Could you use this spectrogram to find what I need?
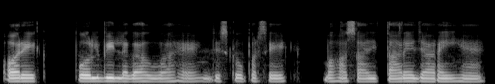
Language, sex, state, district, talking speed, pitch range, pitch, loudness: Hindi, male, Bihar, West Champaran, 195 wpm, 140-145 Hz, 145 Hz, -19 LUFS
